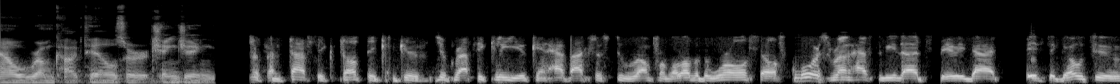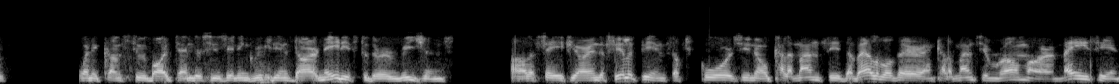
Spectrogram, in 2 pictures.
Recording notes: called in from the rum route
